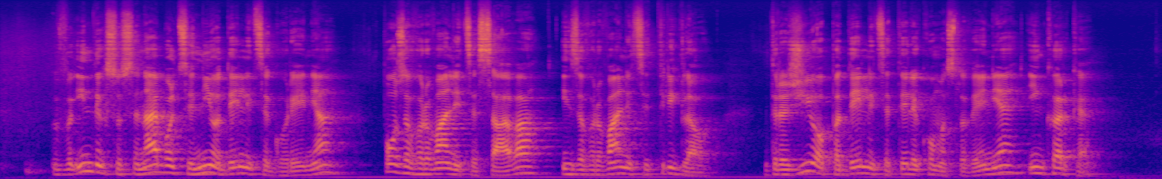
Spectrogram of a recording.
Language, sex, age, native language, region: Slovenian, male, 30-49, Slovenian, Savinja region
